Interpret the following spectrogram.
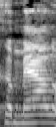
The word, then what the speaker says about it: Kamala: It's Kamala. I keep thinking it's Pamela. We say it wrong.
